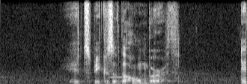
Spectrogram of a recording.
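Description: A man speaks quietly and gravely.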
